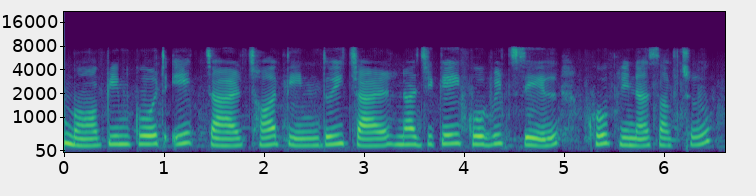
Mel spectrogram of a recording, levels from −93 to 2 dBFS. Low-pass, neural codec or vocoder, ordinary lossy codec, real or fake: none; codec, 16 kHz, 4 kbps, X-Codec, HuBERT features, trained on balanced general audio; none; fake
